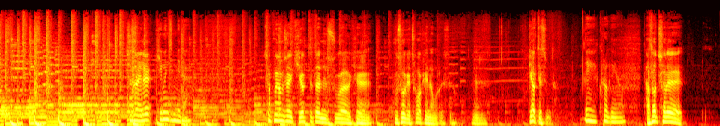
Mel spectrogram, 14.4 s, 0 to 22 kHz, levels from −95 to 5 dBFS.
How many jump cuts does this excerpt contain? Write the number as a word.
zero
